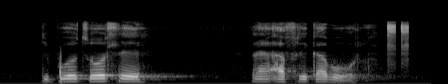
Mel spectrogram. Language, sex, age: Southern Sotho, male, 26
